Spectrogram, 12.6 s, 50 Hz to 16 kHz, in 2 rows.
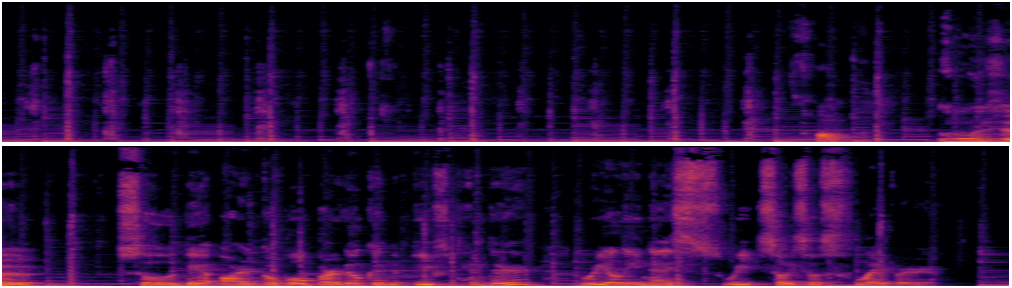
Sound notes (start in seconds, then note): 0.0 crunching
